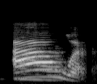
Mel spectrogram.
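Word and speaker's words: hour: H-nya silent. Jadi bacanya bukan tapi our pakai atau bilal.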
